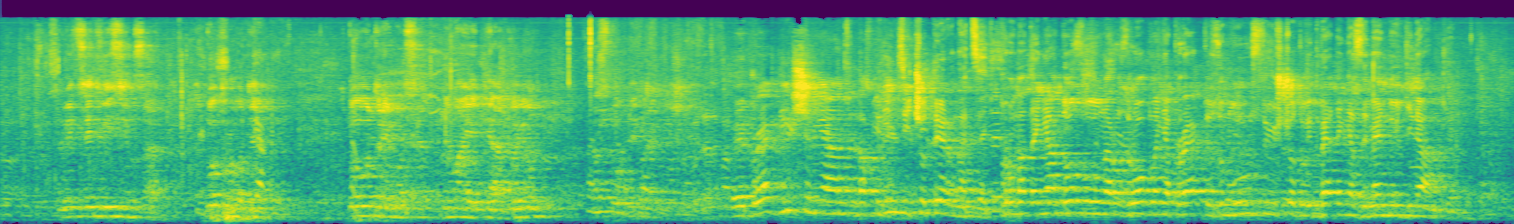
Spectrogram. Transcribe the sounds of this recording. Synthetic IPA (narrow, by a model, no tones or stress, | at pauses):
mɪsenʋisʲinza | xt̪ɔpɾɔt̪ɪ | nɔɔt̪ɾɪmɔsʲɐnemajɛtʲat̪ɔjʲʊ | ɔt̪ɪɐɪʃpɾɔɛk̚t̪ʋʲilʲʃenʲːɐnɐst̪ɔɾʲinʲt͡sʲit͡ʃɔt̪ɪrnɐt͡sʲːɐtʲpɾɔnɐd̪ɐnʲːad̪ɔzʋɔlˠʊnɐɾɔzɾɔblˠenʲːɐpɾɔɛk̚t̪ʊzʊmlˠust̪ɔjuʃt͡ʃɔd̪ɔʋʲid̪ʋɛd̪e̞nʲːɐzemɛlʲnɔjidʲilʲankɪ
